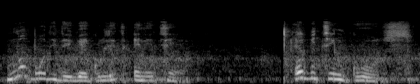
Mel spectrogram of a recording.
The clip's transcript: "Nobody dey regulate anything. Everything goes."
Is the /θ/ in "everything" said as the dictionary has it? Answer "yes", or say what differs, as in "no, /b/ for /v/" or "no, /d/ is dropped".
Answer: no, /t/ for /θ/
